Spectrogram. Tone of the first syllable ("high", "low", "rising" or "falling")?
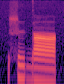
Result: low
